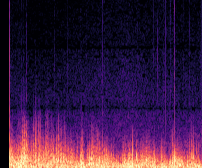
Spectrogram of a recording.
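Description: Wind buffeting the camera microphone: a steady, rumbling noise heaviest in the low end, fluttering slightly in level.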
